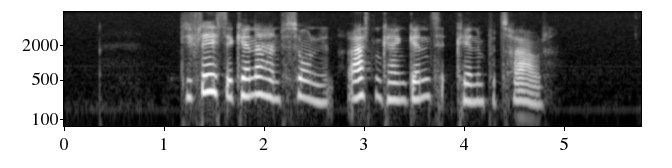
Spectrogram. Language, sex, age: Danish, female, 20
